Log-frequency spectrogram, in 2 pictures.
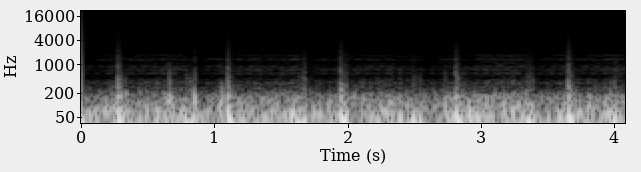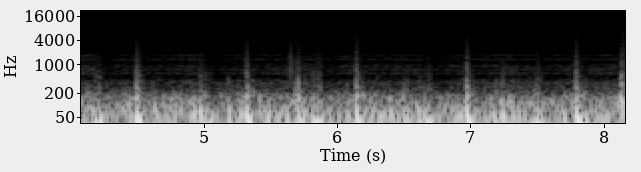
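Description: Steady low thumps at about 72 a minute over a constant deep rumble; a regular, normal-rate heartbeat.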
